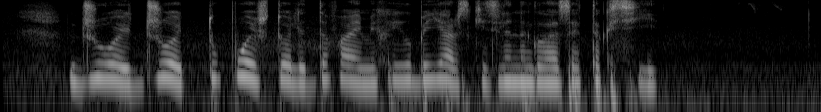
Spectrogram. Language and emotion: Russian, angry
